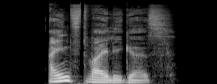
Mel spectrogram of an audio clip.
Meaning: strong/mixed nominative/accusative neuter singular of einstweilig
- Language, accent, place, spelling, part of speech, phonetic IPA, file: German, Germany, Berlin, einstweiliges, adjective, [ˈaɪ̯nstvaɪ̯lɪɡəs], De-einstweiliges.ogg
